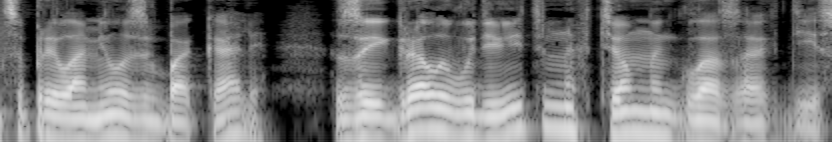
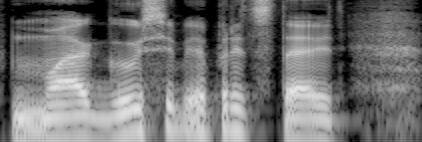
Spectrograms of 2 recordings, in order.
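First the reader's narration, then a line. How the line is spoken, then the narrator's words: Laughing. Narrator (Russian): рассмеялся Йона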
